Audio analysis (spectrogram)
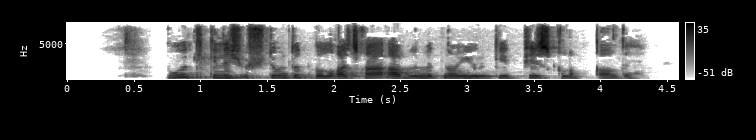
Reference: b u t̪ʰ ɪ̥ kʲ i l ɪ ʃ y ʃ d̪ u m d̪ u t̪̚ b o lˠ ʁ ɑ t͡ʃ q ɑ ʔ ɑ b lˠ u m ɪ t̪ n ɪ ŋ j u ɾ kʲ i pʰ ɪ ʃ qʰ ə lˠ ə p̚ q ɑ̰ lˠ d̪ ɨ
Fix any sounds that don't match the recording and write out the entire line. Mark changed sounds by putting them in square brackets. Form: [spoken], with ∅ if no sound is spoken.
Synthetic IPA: b u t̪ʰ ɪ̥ kʲ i l ɪ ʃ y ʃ [t̪] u m [t̪] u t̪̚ b o lˠ ʁ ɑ t͡ʃ q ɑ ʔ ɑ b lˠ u m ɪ t̪ n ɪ ŋ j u ɾ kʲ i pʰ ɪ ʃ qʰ ə lˠ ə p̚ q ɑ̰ lˠ d̪ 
